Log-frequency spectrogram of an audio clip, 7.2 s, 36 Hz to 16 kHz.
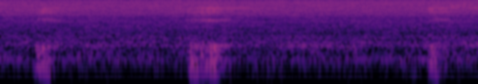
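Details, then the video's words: Indoors during an afternoon nap, pet dog Dexter snores alongside Rio, a Boston Terrier and Beagle cross pair: three raspy snorts, the middle one longest and wheezing, spaced two to three seconds apart against a low steady hum. "30 min Dog Nap!! Boston Terrier and Beagle X (Dexter and Rio) snoring"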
